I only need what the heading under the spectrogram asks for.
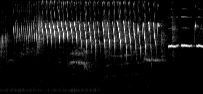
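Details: Young canary song meant to prompt quiet canaries to start singing: a long, fast trill of loud repeated chirps, then a clear sustained whistled note in two pulses, with a low hum at the start.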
